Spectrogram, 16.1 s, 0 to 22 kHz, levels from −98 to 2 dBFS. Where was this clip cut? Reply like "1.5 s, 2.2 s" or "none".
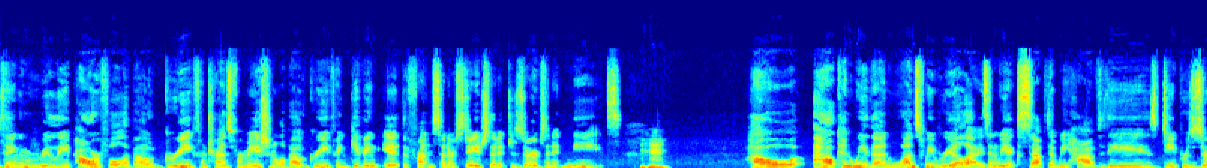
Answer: none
